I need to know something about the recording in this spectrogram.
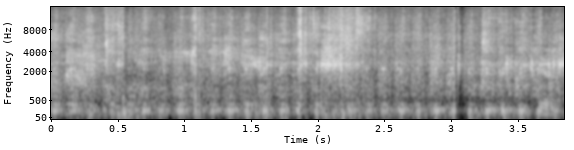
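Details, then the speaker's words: Rusi Chariot 175 motorcycle, not yet tuned up, engine otherwise said fine: uneven idle with light quick ticking over the putter, about four a second; valves noisy, valve tapping. "tunog niya medyo may lagat ng konti doon sa bagula. Hindi lang ng tunog yan. Maingay na. Maingay na yun mga travelers yung kanyang balbula."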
